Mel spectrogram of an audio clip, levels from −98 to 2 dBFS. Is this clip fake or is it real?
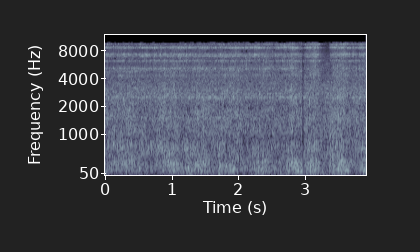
real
